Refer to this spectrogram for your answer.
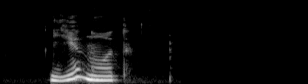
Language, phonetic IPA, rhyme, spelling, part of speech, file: Russian, [(j)ɪˈnot], -ot, енот, noun, Аудио для слова "енот".wav
- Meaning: 1. raccoon (mammal) 2. raccoon fur, coonskin 3. genet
